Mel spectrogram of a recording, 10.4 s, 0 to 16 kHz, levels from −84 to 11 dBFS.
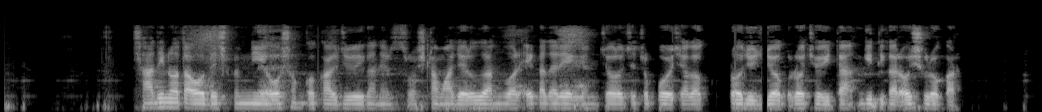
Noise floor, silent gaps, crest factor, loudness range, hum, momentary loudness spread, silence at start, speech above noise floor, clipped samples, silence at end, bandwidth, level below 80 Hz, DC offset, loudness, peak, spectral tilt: -73 dBFS; none; 18 dB; 1 LU; none; 9 LU; 0.05 s; 55 dB; under 0.1%; 0.85 s; 7.8 kHz; -50 dBFS; under 0.1%; -19 LUFS; -2 dBFS; -5.5 dB/octave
